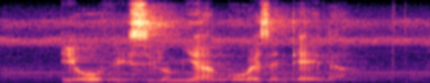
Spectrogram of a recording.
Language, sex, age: Zulu, male, 23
